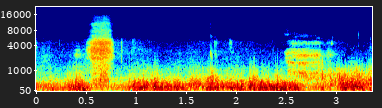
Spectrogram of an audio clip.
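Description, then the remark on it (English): Gusty, cold wind coming straight out of the north under clear skies buffets the microphone in heavy, rumbling surges, loud throughout, with a couple of brief hissy bursts riding on top of the low roar. “It's gusty, is what it is. Get a bit of a gust on it.”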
